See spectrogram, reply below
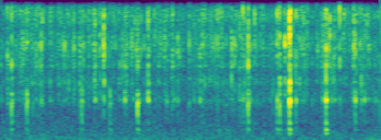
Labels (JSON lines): {"label": "ambient", "recorder": "HydroMoth"}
